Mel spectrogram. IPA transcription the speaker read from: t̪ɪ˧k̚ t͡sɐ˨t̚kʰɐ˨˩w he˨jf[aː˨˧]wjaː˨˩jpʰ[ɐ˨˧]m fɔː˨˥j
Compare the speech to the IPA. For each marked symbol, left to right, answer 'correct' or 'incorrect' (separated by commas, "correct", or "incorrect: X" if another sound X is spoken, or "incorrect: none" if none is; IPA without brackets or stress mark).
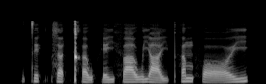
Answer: correct, incorrect: ɐ˥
